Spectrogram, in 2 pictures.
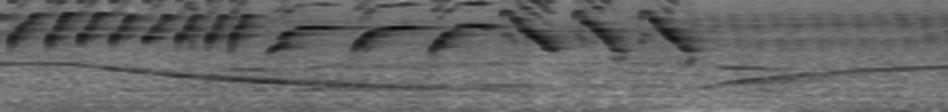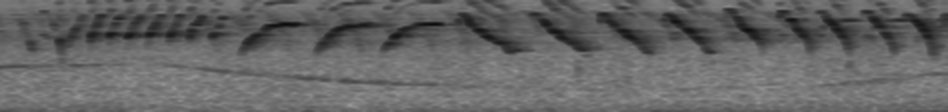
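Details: Twittering young canary used to tutor other young canaries: dense rolling series of high downward-sweeping chirps in two long bursts separated by a brief pause, a faint low sliding tone underneath.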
